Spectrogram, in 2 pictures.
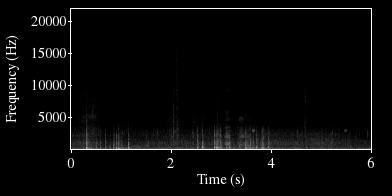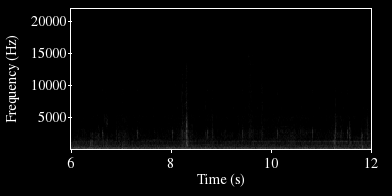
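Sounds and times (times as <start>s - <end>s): faint fireworks crackles: 0.0s - 12.0s
fireworks rumble: 0.0s - 12.0s
sharp firework pop: 0.2s - 4.8s.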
